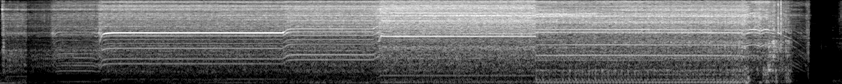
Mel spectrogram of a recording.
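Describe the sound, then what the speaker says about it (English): A power drill whines at a steady high pitch that shifts as the bit bites in, drilling a small pilot hole during an RV air conditioner install, running for several seconds before stopping abruptly. "I'm just going to drill a little pilot hole here"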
